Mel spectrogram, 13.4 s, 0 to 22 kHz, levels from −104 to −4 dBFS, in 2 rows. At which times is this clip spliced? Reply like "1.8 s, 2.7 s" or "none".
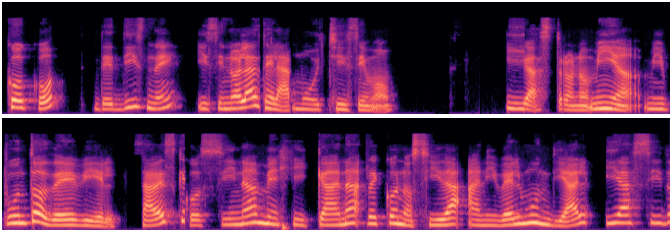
2.6 s, 2.9 s, 5.2 s, 7.9 s, 8.5 s, 10.3 s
